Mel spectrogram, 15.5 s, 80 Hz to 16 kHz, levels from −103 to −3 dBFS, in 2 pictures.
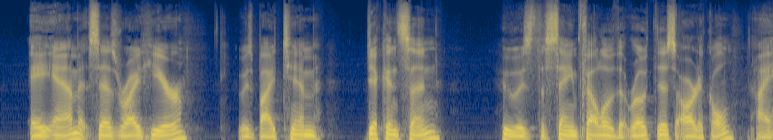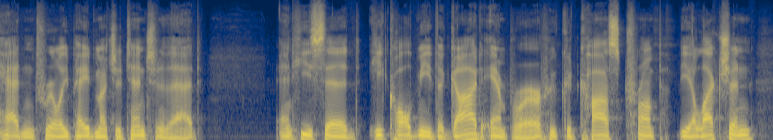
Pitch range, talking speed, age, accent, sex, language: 90-115 Hz, 165 wpm, 50-69, American, male, English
